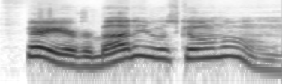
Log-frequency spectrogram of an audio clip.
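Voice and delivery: loud, booming, swooping character voice. A player greets everyone in character, in a Hank Hill voice. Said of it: "sounds like the guy from King of the Hill".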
